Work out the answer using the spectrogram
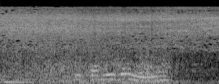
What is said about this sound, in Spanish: Así suena una de las ollas a presión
